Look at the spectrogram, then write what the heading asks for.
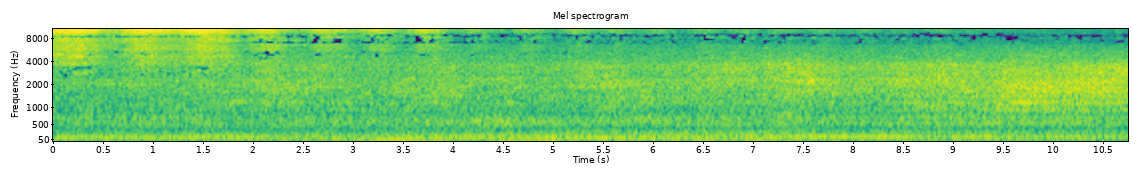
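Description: Metra commuter train pulling out: the diesel locomotive's steady low drone with the rumble of the rolling bilevel cars.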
